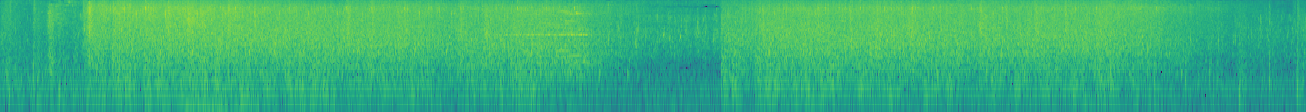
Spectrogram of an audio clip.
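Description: Water rushes loudly through an echoing tunnel.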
